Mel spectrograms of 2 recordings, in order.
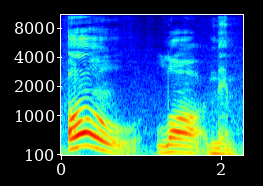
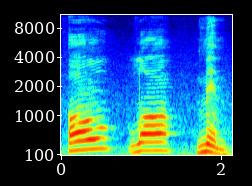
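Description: First: O la mim with a long, swelling O at the front; stress on the ayin. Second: O la mim slowly, as three separate beats; syllable by syllable. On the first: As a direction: lean hard and slow on the O of o la mim. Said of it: "Under the ayin". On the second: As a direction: space out o, la, mim for counting. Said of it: "three syllables". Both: Shown as a demonstration.

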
